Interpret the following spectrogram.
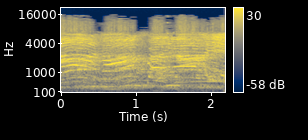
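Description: A group of children's voices chanting together, loud and high-pitched.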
